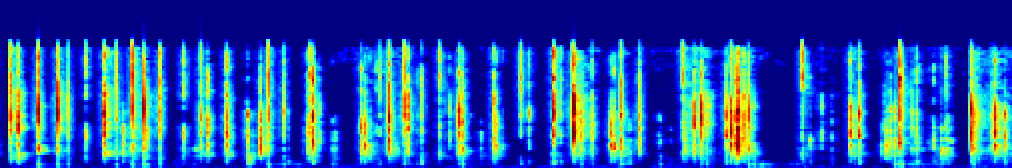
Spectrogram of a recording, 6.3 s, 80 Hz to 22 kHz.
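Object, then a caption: Plastic game controller shell. Long nails tap and scratch along the hollow top edge of a black plastic PS4 controller, making a fast, uneven run of crisp, bright clicks and short scrapes with almost no low end. Each stroke dies away instantly, keeping the sound dry and close.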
